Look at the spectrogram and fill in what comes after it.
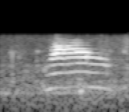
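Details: Pet Bengal cat giving a single clear meow indoors, a bright harmonic cry lasting about half a second that rises slightly then fades, over a quiet background.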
